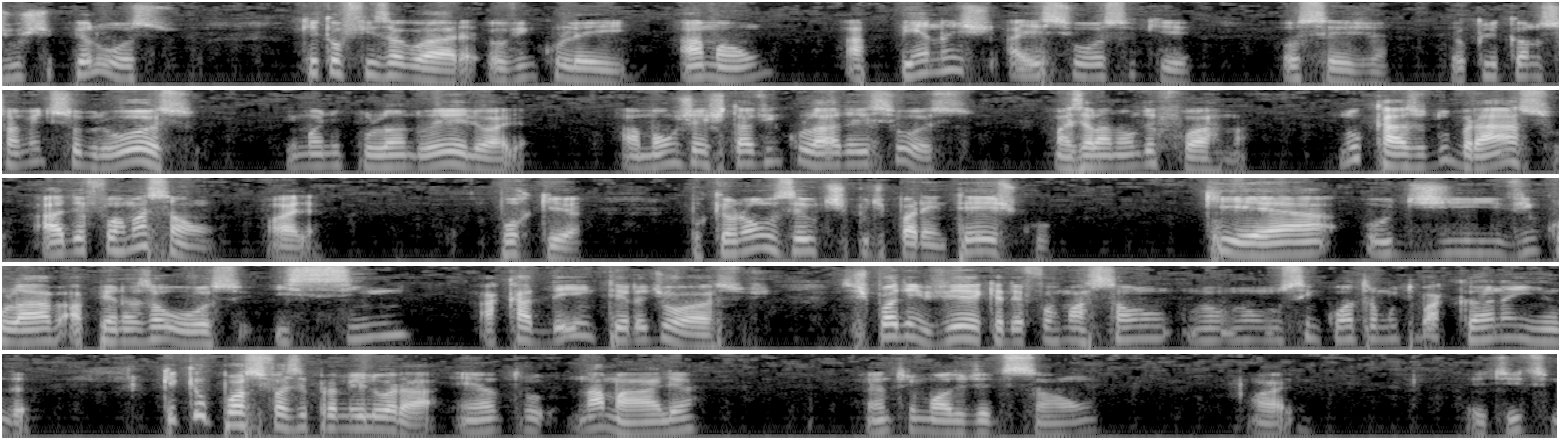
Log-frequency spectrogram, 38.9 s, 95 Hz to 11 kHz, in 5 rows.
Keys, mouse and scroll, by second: 5.6 click, 11.3-12.6 right drag, 12.6 right click, 13.6 r, 18.8 click, 19.7 right click, 20.6 r, 33.4 click, 34.3-35.6 shift+middle drag, 38.3 right click.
